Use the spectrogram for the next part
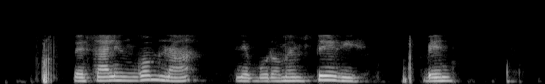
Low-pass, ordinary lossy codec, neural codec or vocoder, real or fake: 7.2 kHz; AAC, 16 kbps; codec, 16 kHz, 4 kbps, X-Codec, WavLM features, trained on Multilingual LibriSpeech; fake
